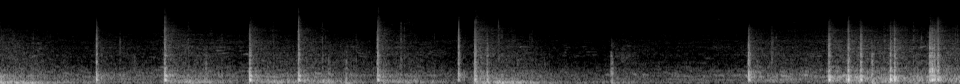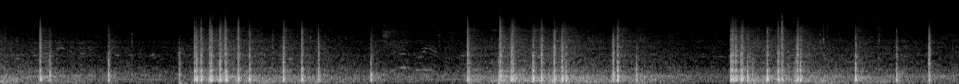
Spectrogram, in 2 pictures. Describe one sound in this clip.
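Fireworks bang and echo off the mountains in the distance.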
